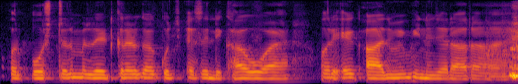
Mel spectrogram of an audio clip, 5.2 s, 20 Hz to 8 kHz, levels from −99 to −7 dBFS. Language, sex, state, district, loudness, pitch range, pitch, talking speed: Hindi, male, Bihar, Kishanganj, -34 LUFS, 115-125 Hz, 120 Hz, 220 wpm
